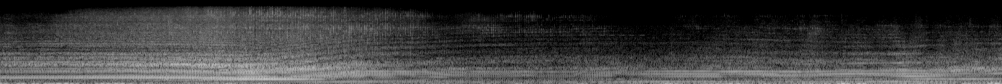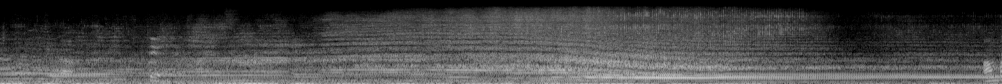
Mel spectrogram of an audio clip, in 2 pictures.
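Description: A Super Skybolt RC model airplane engine buzzes steadily in flight, its pitch sliding up and down with Doppler-like sweeps as the plane passes, loud and sustained for the whole stretch.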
